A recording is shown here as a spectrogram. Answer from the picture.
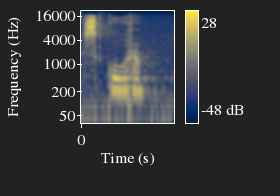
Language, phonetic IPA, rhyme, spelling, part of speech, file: Belarusian, [ˈskura], -ura, скура, noun, Be-скура.ogg
- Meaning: skin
